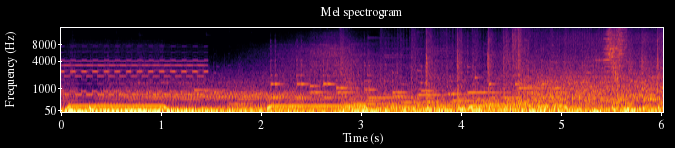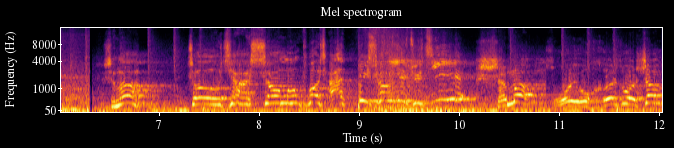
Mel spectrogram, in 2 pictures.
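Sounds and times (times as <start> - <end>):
phone ringtone: 0.0 - 3.1
dramatic background music: 0.0 - 12.0.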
